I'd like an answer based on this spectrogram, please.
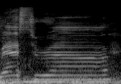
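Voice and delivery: very slow, high drawn-out word; stretched high word. Pretend. (palabra alargada, aguda y lenta)

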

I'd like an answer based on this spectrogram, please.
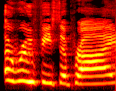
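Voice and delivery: slow, high, loud announcement; drawn-out hammed-up ta-da; mock gleeful reveal. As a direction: announce it like a party surprise. Acting out woman's alarming reveal.

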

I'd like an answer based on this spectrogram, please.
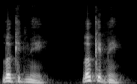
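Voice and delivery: lady urgently demanding his attention; ringing cry. A narrator's reading. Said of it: "she cried in a voice".

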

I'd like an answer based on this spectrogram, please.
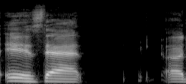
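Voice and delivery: ordinary talk, nothing marked

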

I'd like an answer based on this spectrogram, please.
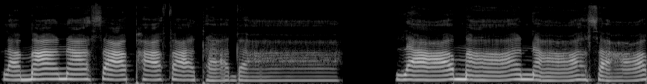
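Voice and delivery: slow, drawn-out, even syllables at speaking pitch; vocal warm-up. Shown as a demonstration. Coach leading a warm-up, slow level chant. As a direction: stretch each syllable evenly.

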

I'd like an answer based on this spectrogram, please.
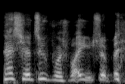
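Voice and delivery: mock high-pitched protest; retold indignant comeback, voice shot way up; defensive retort. Friend imitates man caught with wrong toothbrush, high defensive protest.

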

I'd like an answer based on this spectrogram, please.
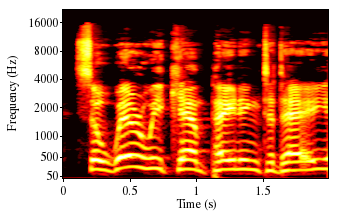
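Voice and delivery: lightly hammed-up clueless candidate asking his aide; mock politician. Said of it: "and they'll be like".

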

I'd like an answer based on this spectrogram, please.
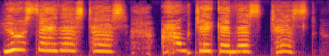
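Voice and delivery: high, repeated imitated tirade; mock furious rant. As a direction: mimic a coworker losing it. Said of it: "She's like".

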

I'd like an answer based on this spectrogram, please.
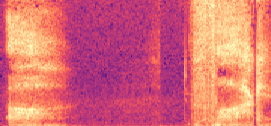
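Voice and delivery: hushed, breath-only mock realization; dawning regret. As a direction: whisper it as the friend who just realized. Friend realizing what he said.

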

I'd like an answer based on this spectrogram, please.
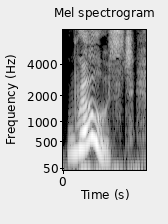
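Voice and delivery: high, loud, sharp exclamation; ogre's wife's sharp outcry; sharp cry. A narrator's reading. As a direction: cry it out in indignant question. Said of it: "his wife cried out sharply".

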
